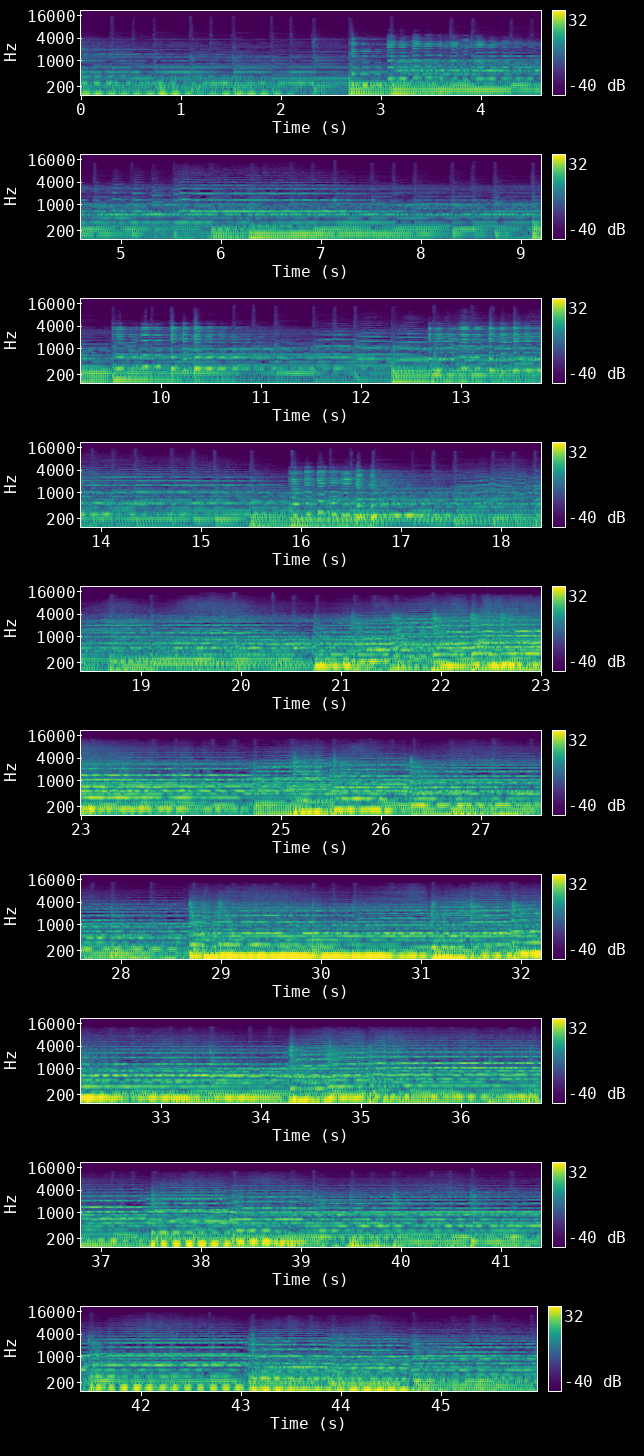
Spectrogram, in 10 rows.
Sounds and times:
Music: 0:00.0 - 0:45.9.

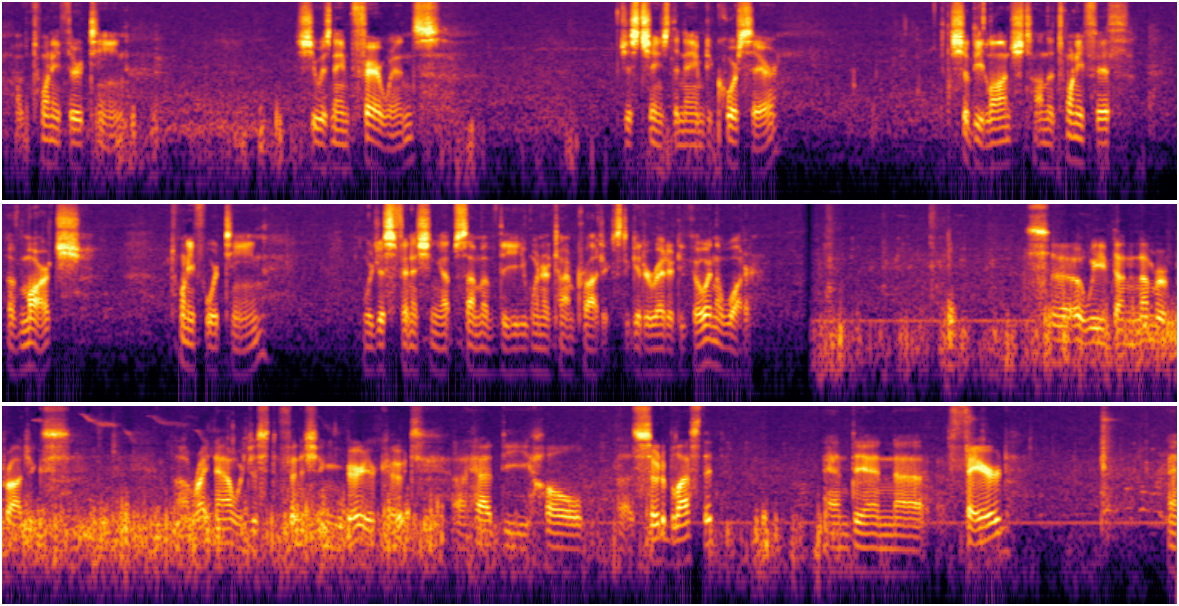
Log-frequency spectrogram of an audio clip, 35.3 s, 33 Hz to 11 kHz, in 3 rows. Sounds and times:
Speech: 0:00.0 - 0:01.4, 0:03.0 - 0:04.6, 0:06.2 - 0:07.8, 0:09.4 - 0:12.7, 0:13.4 - 0:14.5, 0:15.4 - 0:19.4, 0:22.0 - 0:24.2, 0:25.2 - 0:30.6, 0:31.7 - 0:33.7, 0:34.6 - 0:35.2.

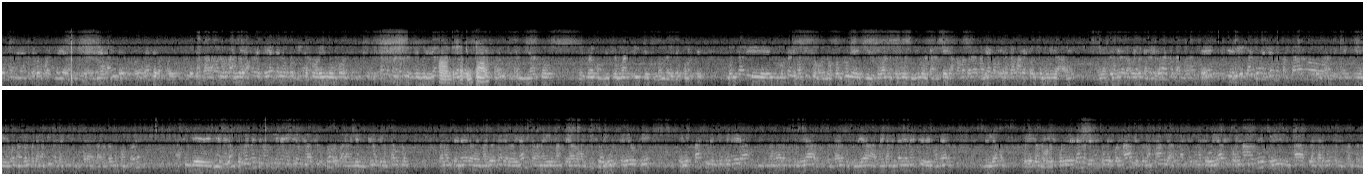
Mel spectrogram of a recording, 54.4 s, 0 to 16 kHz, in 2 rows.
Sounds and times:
Speech: 0:00.0 - 0:54.4.

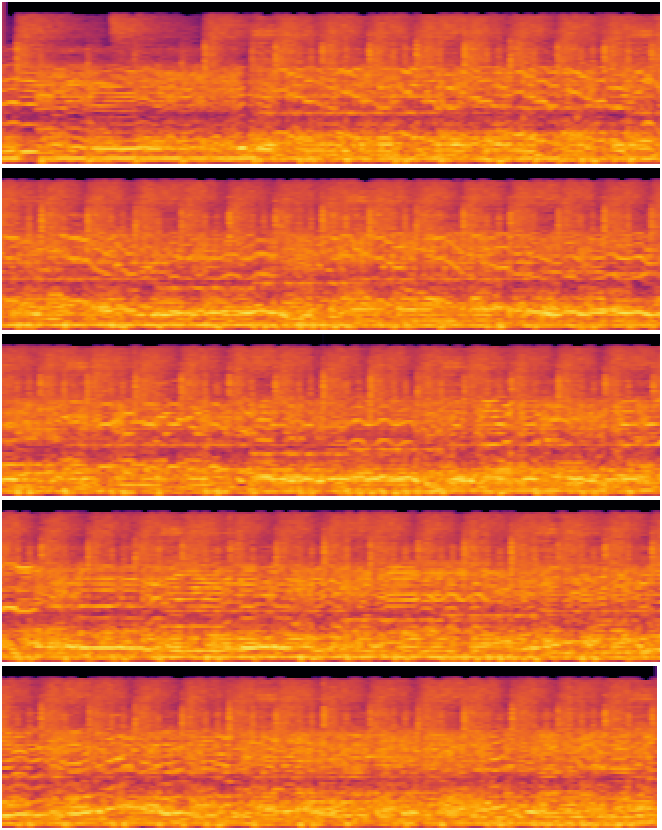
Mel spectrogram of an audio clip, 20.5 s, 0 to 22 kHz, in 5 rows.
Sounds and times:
Guitar: 0:00.0 - 0:20.5.

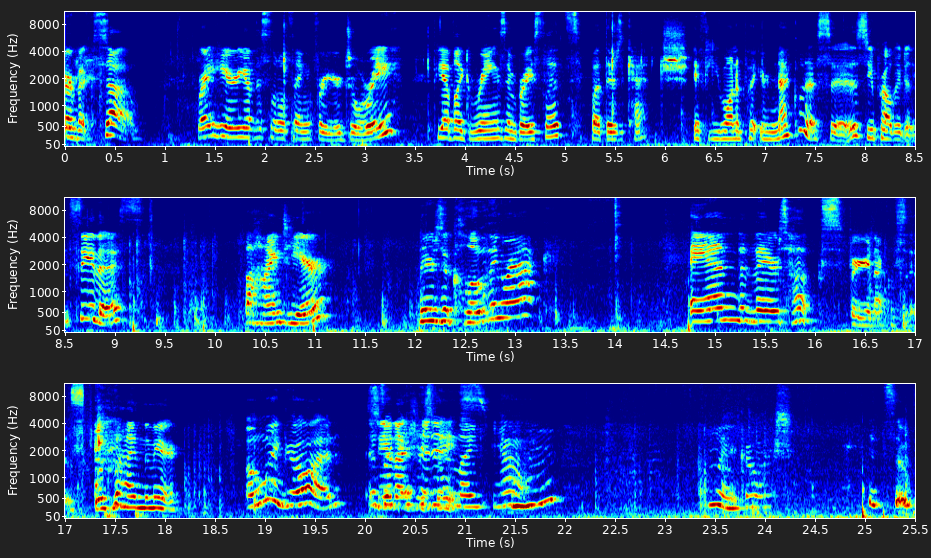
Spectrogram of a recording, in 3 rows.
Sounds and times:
Inside, small room: 0:00.0 - 0:25.5.

